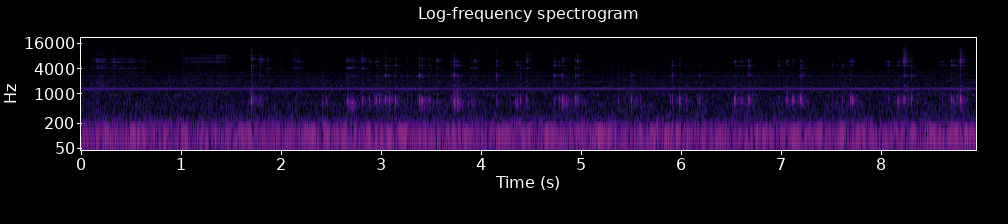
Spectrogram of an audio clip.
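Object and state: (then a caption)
Wooden Santa figurine. A small, flat, solid painted wooden Santa ornament is held in the hands and tapped and handled with fingertips and nails. The result is a quiet stream of short, dry clicks and taps with bright edges, each dying away almost at once, over a steady low hum and a faint constant tone.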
